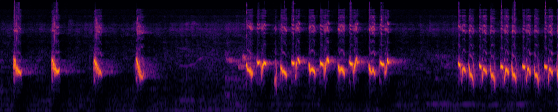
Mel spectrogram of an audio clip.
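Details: Sooty-headed bulbul singing in the ropel style, a continuous long-breath chattering song. Four clear whistled notes open, then rapid bubbly runs of warbled, rising and falling notes, repeated in two quick bursts.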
